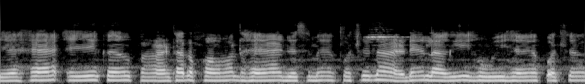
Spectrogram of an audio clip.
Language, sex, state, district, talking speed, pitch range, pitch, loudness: Hindi, male, Chandigarh, Chandigarh, 110 wpm, 180-190 Hz, 185 Hz, -13 LUFS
